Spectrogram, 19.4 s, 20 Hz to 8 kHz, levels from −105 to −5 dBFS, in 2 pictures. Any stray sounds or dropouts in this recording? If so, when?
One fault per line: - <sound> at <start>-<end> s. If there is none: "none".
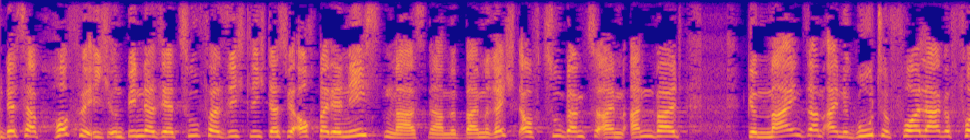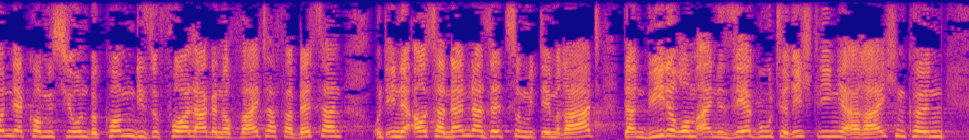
none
